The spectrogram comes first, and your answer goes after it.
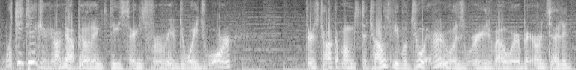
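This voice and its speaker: Guy doing a super gravelly blustery old game engineer, blunt n folksy, loud music behind. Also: on the high side, moderate pace. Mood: worried grumbling. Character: gruff, blustering older male airship engineer.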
